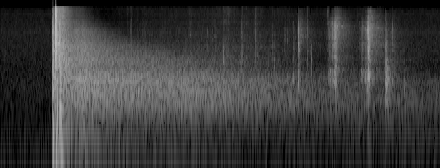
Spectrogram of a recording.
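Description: A single loud, sharp report from a Mosin Nagant bolt-action rifle fired at a steel spinner target, followed by a long fading outdoor echo and a few faint clicks near the end.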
